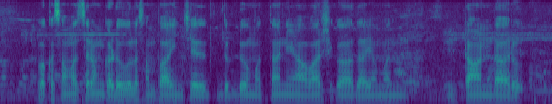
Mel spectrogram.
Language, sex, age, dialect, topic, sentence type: Telugu, male, 18-24, Southern, banking, statement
